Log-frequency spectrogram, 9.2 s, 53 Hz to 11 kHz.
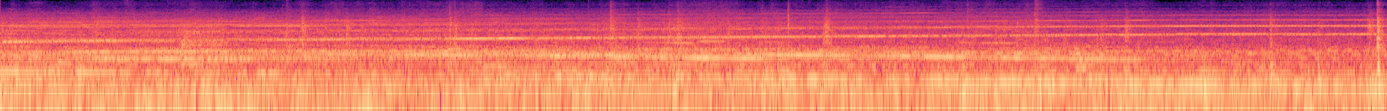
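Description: E231-series suburban train running, its unrenewed inverter whining in several tones, one slowly rising in pitch while others fall, over a steady low rumble of wheels and track with a few faint rail-joint clicks.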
